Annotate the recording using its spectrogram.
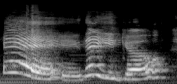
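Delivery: loud, high-pitched congratulation; little dragon cheering. Acted. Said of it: "He goes".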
